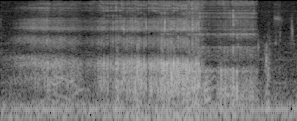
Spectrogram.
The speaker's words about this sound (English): I don't have a crackable. I have a sippable. That's all. Let's get a good sip of coffee together.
